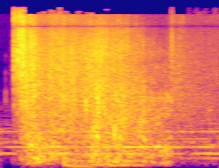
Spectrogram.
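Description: A loud splash as a boy jumps into a swimming pool, a sudden burst followed by about two seconds of rushing, churning water, with no voices.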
